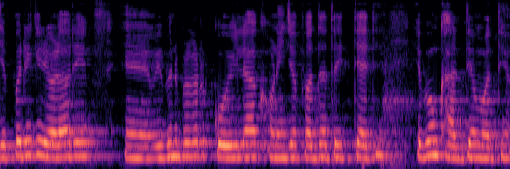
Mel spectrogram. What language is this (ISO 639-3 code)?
ori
